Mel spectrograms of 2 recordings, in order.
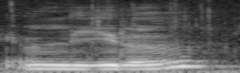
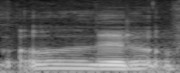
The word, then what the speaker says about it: Lidl: Because we say Lidl in Germany. But I think it's Lidl for you guys. You English speaking guys.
